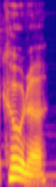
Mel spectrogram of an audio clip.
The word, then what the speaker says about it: Koana: I always pronounced it Koana because that's how they pronounced it before. And then they switched to Kona, and then Wooklamot just called him Koana. So I'm just going to say whichever one I feel like, because clearly they don't care.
